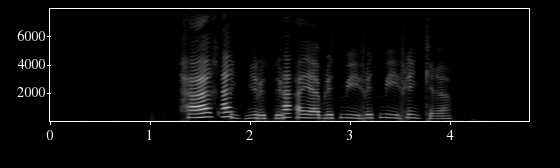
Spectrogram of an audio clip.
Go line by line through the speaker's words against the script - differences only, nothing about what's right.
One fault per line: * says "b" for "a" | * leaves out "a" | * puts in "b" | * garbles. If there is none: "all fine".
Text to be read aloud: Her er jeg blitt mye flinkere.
* garbles
* puts in "blitt mye"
